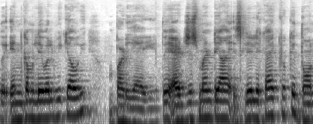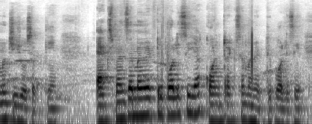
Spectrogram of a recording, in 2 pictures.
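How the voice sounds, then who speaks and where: A young man teaching economics in a casual lecture style, talking fast and often checking in with the students. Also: fairly high pitch, warm tone. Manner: repetitive, checks understanding with frequent 'theek hai'; quick, informal teaching tone, addresses students as 'beta'. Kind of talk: classroom lecture explaining diagrams.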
